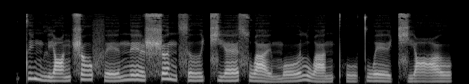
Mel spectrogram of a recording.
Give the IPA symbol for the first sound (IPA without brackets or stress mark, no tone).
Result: t̪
